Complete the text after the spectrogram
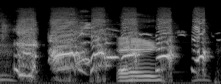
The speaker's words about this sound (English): angry camel noises.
